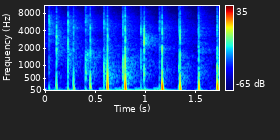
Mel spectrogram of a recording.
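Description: A short burst of applause welcoming a show's first special guest: about a dozen crisp, separate handclaps in a quick, steady rhythm, sounding like just a few hands rather than a large crowd, with no voices.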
